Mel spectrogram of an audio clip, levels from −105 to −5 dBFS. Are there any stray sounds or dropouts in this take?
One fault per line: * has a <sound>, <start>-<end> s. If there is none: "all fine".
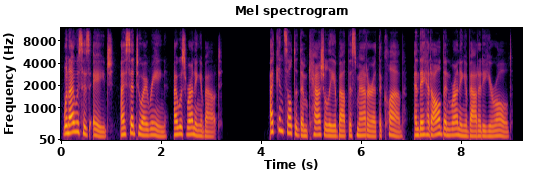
all fine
